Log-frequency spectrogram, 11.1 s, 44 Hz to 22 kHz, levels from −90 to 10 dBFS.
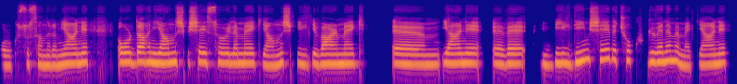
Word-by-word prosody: korkusu 180 +3 -7
sanırım. 185 -2 -4
Yani 210 +2 +1 0.4
orada, 230 0 +3
hani, 225 -1 +2
yanlış 220 +1 +2
bir 215 - +2
şey 225 0 +5
söylemek, 210 -1 -1
yanlış 190 +5 0
bilgi 200 0 -4
vermek, 205 0 +1 0.4
ımm, 195 -1 0
yani, 210 0 +1
eee, 200 -2 -2
ve 205 0 +2 0.2
bildiğim 210 +7 -1
şeye 280 0 +3
de 270 -1 -2
çok 255 -1 -7
güvenememek. 230 -5 0
Yani, 195 +3 0
210 Hz, 120 wpm, -19 LUFS, 195-220 Hz, 0.4 s, şey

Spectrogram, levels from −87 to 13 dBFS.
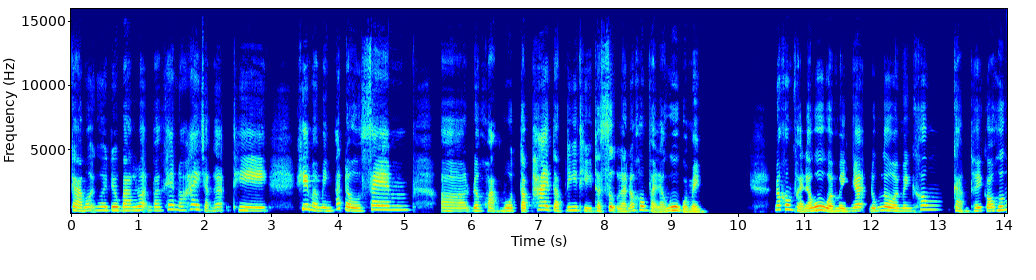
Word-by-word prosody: cả 255 -5 +2
mọi 255 +3 -3
người 270 -1 -2
đều 270 0 +5
bàn 260 0 -1
luận 280 -2 -1
và 260 0 -5
khen 345 +2 -4
nó 285 - -7
hay 350 +4 -2
chẳng 235 -4 -8
hạn, 255 +1 -6
thì 250 -3 0 0.4
khi 375 -1 +3
mà 270 -6 -1
mình 235 -1 -3
bắt 400 - -4
đầu 235 -4 +3
xem, 305 +3 0 0.4
ờ, 220 -2 -4
được 225 0 -2
khoảng 215 -2 -5
1 225 0 0
tập, 220 -1 +2
2 315 -1 +3
tập 245 -6 -1
đi 270 +1 -3
thì 215 -4 -4
thật 215 -4 -2
sự 275 - +3
là 195 -1 -2
nó 235 +5 -3
không 295 +1 0
phải 220 - -2
là 175 - -4
gu 265 +5 +7
của 185 -6 0
mình. 180 -2 -2 1.0
Nó 320 0 0
không 340 0 +1
phải 195 - -1
là 210 +2 +2
gu 280 +3 +7
của 205 -4 +7
mình 210 0 -1
nha 250 +2 +3
đúng 225 +4 -2
rồi, 245 -5 +4
mình 215 -1 -4
không 330 +8 -4 0.4
cảm 205 -6 -4
thấy 235 +3 -1
có 240 0 +2
hứng 285 +3 +1
250 Hz, 230 wpm, -23 LUFS, 225-285 Hz, 1.0 s, gu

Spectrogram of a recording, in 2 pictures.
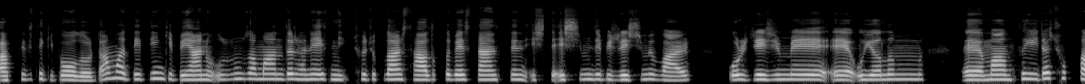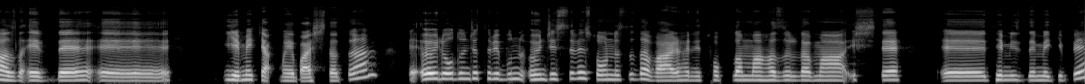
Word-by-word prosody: aktivite 225 +5 -1
gibi 210 -2 -6
olurdu 190 -2 +1
ama 265 0 0
dediğin 240 +3 -3
gibi, 215 -4 -3
yani 215 0 +2
uzun 230 +5 -5
zamandır, 245 -1 0
hani, 235 0 0
ni 225 -1 -4
çocuklar 235 0 -1
sağlıklı 220 0 -1
beslensin, 225 0 0
işte, 215 0 -8
eşimin 220 +2 -3
de 235 -1 -2
bir 220 -2 -5
rejimi 220 +2 -2
var, 195 0 0 0.4
o 220 +2 +2
rejime, 225 +1 0 0.3
eee, 210 -1 +2
uyalım, 230 +2 -1 0.4
eee, 210 0 +4
mantığıyla 225 +4 +1
çok 280 +1 -11
fazla 205 -6 +4
evde, 185 +1 +3
eee, 170 -2 +1 0.5
yemek 215 0 +2
yapmaya 175 -3 -1
başladım. 180 - +1 0.4
E 280 -2 0
öyle 260 0 +8
olunca 260 +1 +1
tabii 255 -3 -3
bunun 250 -3 -3
öncesi 235 +4 -1
ve 280 -1 +2
sonrası 225 -1 -3
da 235 -5 +2
var. 180 0 +3
Hani, 190 -1 -4
toplama, 200 0 -1
hazırlama, 195 0 0
işte, 205 0 -1 0.4
eee, 185 +1 +3
temizleme 195 -2 -2
gibi. 200 +10 -1
220 Hz, 140 wpm, -20 LUFS, 200-235 Hz, 0.5 s, öyle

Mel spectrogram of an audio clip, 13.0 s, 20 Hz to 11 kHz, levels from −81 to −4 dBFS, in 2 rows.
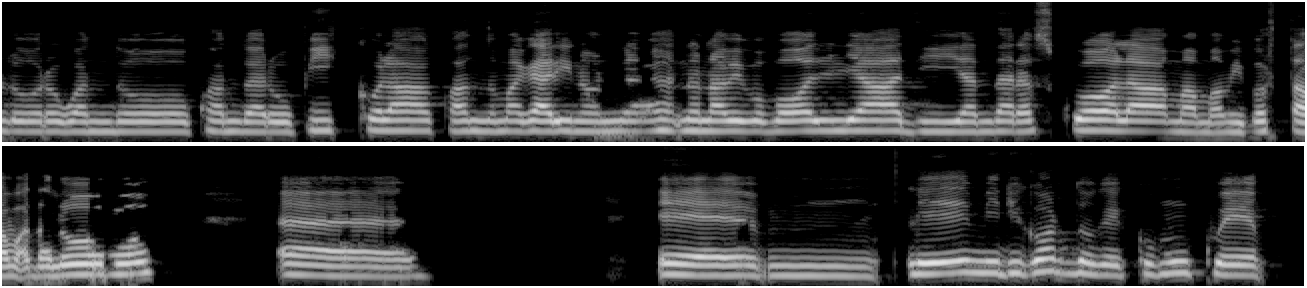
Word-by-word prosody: loro 195 -1 -3
quando 190 0 -3
quando 195 -1 -4
ero 190 0 -2
piccola, 210 0 -2
quando 200 -1 -3
magari 200 0 +2
non 195 -1 -3 0.4
non 205 -1 0
avevo 200 0 +1
voglia 210 +1 +1
di 195 0 -4
andare 195 +1 -2
a - - -3
scuola, 205 -2 +2
mamma 185 -2 -3
mi 185 -1 -3
portava 185 -2 0
da 185 +1 +1
loro, 215 +3 +4 0.6
ehm 185 -4 0 1.1
Ehm, 195 -3 +1 0.2
e 225 +3 +6
mi 245 -1 +1
ricordo 240 0 +1
che 195 -2 -3
comunque, 220 -3 -2
200 Hz, 125 wpm, -25 LUFS, 195-210 Hz, 1.1 s, e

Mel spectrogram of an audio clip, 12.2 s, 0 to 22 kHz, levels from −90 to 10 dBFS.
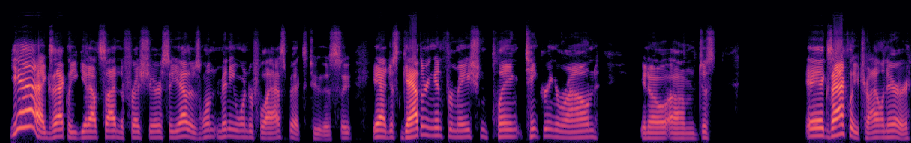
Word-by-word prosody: Yeah, 445 +1 +7
exactly. 170 +2 +1
You 155 - -12
get 170 +1 -5
outside 175 +1 -1
in - - -18
the 155 - -14
fresh 165 -1 -8
air. 165 0 -8
So, 165 - -6
yeah, 190 +4 0
there's 150 -6 -8
won 180 +3 -11
many 190 +1 -7
wonderful 170 -4 -10
aspects 150 +5 -7
to 130 -2 -15
this. 115 0 -13
So, 150 0 -8 0.3
yeah, 180 0 +3
just 170 -2 -8
gathering 210 +6 +6
information, 185 -3 -7
playing, 190 +1 -5
tinkering 195 -1 -7
around, 165 +1 -5 0.5
you 145 - -8
know, 150 0 -3
um, 140 -1 -6
just 160 -1 -10 1.2
Exactly, 215 - +6
trial 150 +4 -5
and 170 - -8
error. 165 -6 -4
170 Hz, 170 wpm, -22 LUFS, 155-190 Hz, 1.2 s, Yeah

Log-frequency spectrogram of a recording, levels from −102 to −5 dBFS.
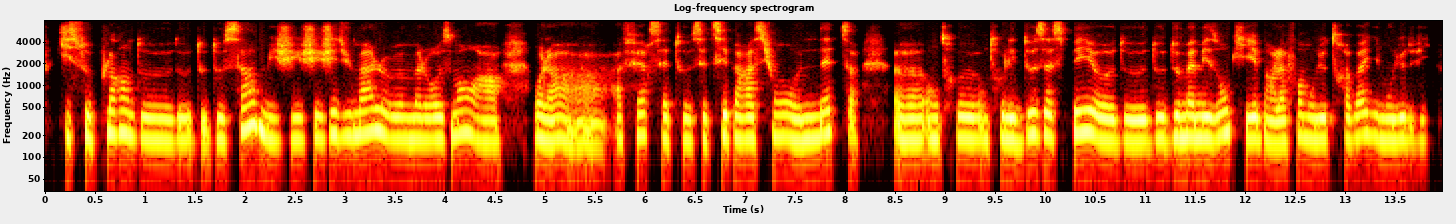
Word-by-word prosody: qui 200 - -2
se 195 - +1
plaint 220 +1 -1
de 175 -2 -1
de 175 0 -3
de - - -1
de 180 - -3
ça. 245 +11 +3
Mais 185 -8 +3
j'ai 175 +1 -2
j'ai 190 +2 -1
j'ai 215 +4 +1
du 200 +1 -5
mal, 225 +3 +2
heu, 185 -3 -2
malheureusement, 180 +4 -1
à, 165 -1 -4 0.3
voilà, 175 -3 +1
à 150 -5 -4
à 180 - -4
faire 200 +3 -4
cette, 180 -1 -2
heu 175 - -1
cette 170 +1 -1
séparation, 185 0 +1
heu, - - +2
nette, 200 +6 -1 0.4
heu, - - +2 0.3
entre, 175 +1 -2
heu 180 -1 +3
entre 175 +2 -3
les 180 0 +6
2 210 +5 +1
aspects, 200 +2 0
heu, 190 -7 +4
de 165 0 +3
de 180 +2 0
de 190 +3 +1
ma 190 0 +3
maison, 185 +3 +4
qui 215 -6 +1
est, - - +5
ben, 175 -1 -4
à 155 - 0
la 160 - +1
fois 195 +4 -6
mon 180 -1 -2
lieu 175 - +3
de - - -23
travail 190 +4 -4
et 185 - -4
mon 175 0 0
lieu 180 +1 +2
de - - -9
vie. 165 0 -14
180 Hz, 235 wpm, -23 LUFS, 175-200 Hz, 0.4 s, les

